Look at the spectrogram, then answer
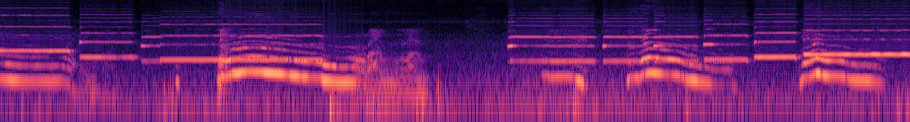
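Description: A German Shepherd howls along with recorder music, its voice sliding up and down between the notes.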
